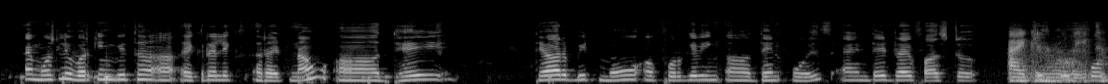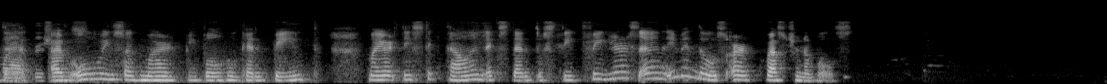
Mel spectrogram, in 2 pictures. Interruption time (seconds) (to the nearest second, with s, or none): 10 s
